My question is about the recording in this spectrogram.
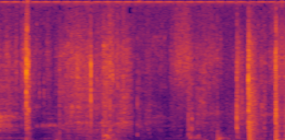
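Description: Cardstock paper being handled and pressed into place: several short rustles and taps.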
